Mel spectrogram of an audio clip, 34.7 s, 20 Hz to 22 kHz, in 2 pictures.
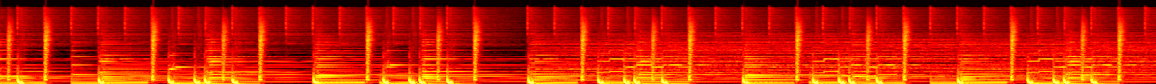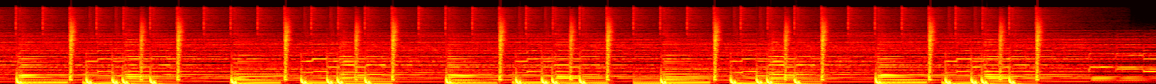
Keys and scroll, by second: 34.4 f.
